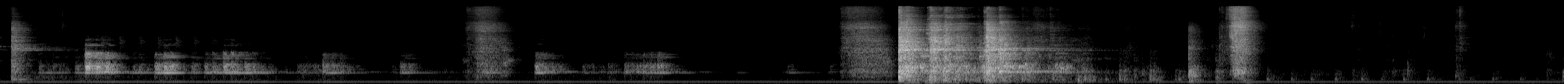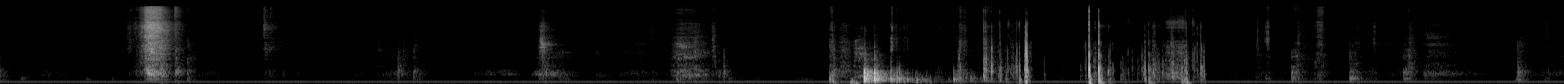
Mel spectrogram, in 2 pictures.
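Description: Short, strained vocal sounds from a lifter under a heavy barbell, repeated every half second or so for the first several seconds. About nine seconds in comes a loud clatter lasting a couple of seconds, followed by scattered sharp knocks and clanks of gym equipment, most of them around the twenty-five second mark.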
